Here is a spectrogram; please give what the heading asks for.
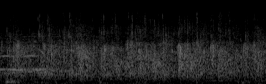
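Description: Steady audience applause fills the space, a dense wash of many hands clapping at once, fairly distant and even in loudness throughout, with no voices standing out.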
